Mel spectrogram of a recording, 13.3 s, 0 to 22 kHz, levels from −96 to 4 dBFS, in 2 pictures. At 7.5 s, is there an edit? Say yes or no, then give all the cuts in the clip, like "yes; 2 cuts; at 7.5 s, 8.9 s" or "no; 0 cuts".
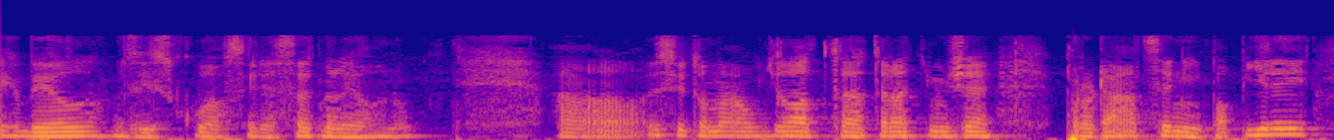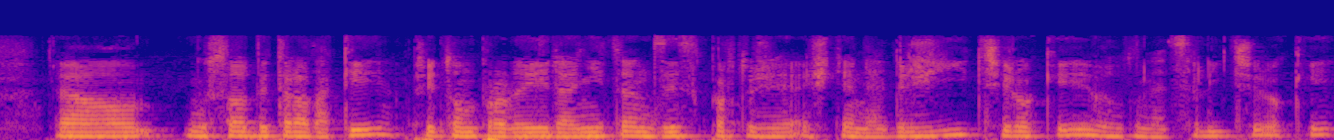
no; 1 cut; at 3.2 s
